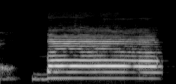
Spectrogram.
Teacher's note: আপনি বা উচ্চারণ করার পরে অতিরিক্ত একটা টান যোগ করছেন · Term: মাদের হরফ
